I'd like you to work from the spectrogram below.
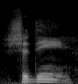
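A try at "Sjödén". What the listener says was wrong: And actually over there they say Sjoden, or so I'm told. But the SJ is more of a like sh. Like a H, like a Huden. Huden, would my mom would say.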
